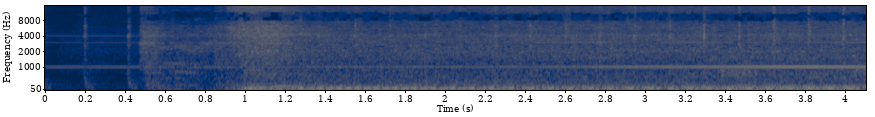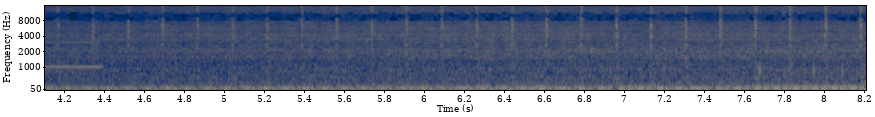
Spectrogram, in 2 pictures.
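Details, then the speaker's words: V8 just swapped into the vehicle, with the exhaust and mufflers rerouted over the axle to dual outlets, in a garage with the door closed: short chime, fires at once into a deep throaty burble at high idle on the electric choke (will drop to about 800); runs good. "shot of the gauges that's a high idle with the electric choke and she'll fall down to about 800 shut it off i got the garage door closed she runs good sounds good"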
